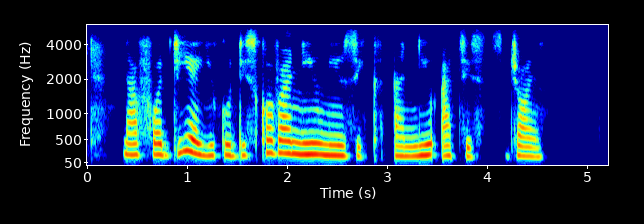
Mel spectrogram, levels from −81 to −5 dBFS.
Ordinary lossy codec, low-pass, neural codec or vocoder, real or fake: none; 5.4 kHz; codec, 16 kHz in and 24 kHz out, 1 kbps, XY-Tokenizer; fake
